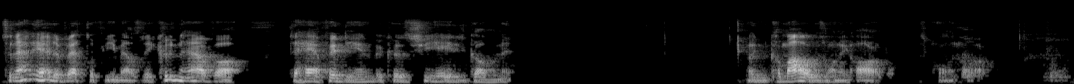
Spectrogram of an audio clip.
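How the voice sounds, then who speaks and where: A man's voice: mid-range voice, very animated, normal speed, creaky, long pauses. A man delivering a heated, sarcastic political rant as a commentator. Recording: echoey room.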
